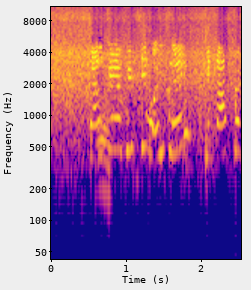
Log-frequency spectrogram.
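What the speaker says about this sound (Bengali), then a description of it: "মানে এত বৃষ্টি পড়তেছে প্রথম" Steady hiss of heavy rain pouring down, with a person talking over it close by.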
